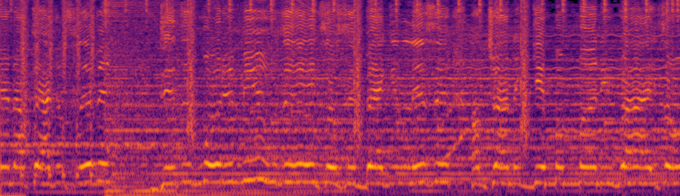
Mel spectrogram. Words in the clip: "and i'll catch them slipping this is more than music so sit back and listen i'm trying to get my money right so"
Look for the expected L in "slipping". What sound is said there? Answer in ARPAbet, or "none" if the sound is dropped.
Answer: L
